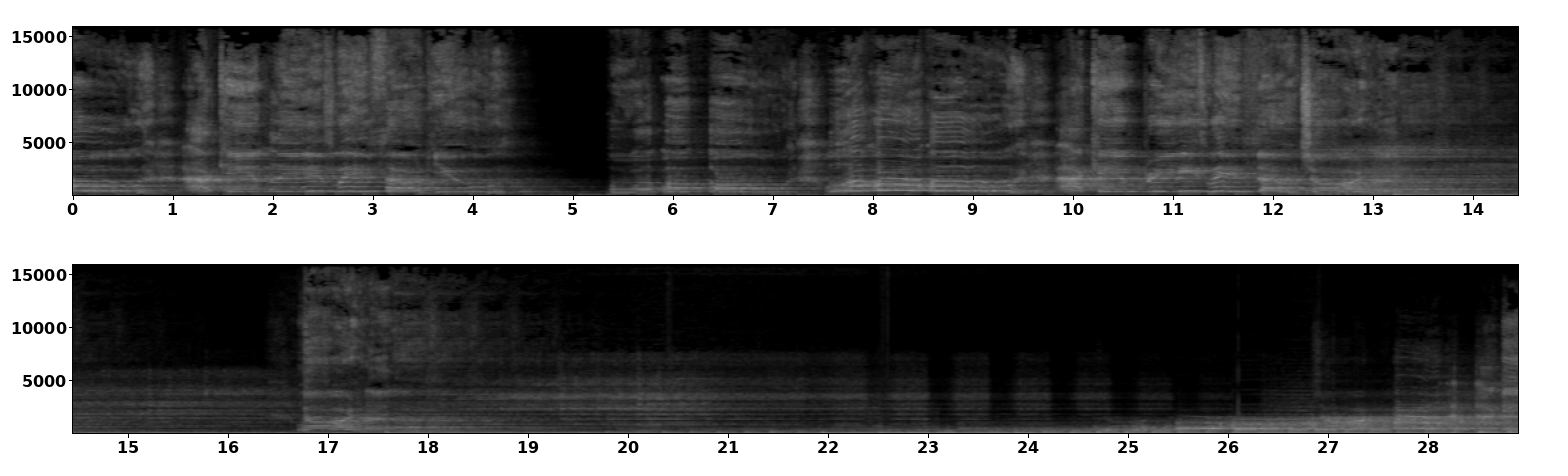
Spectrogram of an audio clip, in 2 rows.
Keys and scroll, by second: 2.8 space, 3.2 Escape, 4.3 h, 6.5 t, 18.2 space, 20.5 t, 21.8 1, 22.0 Return, 22.6 l, 23.9 space, 24.8 p.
